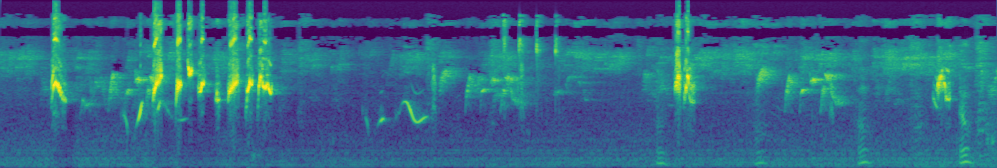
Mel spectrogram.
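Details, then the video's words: Red-whiskered bulbul singing in the 'sai beun' double-note style: a dense string of punchy, bubbling whistles, then a gliding wavy whistle and scattered chirpy notes continuing to the end. "นกกรงหัวจุก สายเบิ้ล สำนวนเพราะๆ"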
